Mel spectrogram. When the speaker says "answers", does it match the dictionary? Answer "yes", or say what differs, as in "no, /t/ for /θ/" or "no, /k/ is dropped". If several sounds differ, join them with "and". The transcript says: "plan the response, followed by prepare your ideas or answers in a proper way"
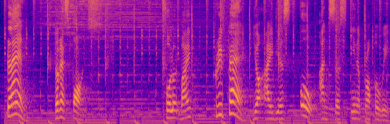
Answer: no, /s/ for /z/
